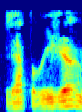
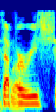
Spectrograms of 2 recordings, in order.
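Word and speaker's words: Zaporizhzhia: It's at Zaporizhia. Am I pronouncing that correctly? – Mm-hmm. – Okay. – Zaporizhia.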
